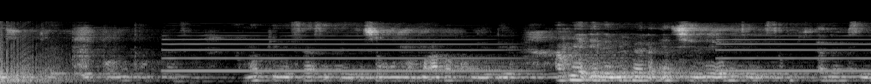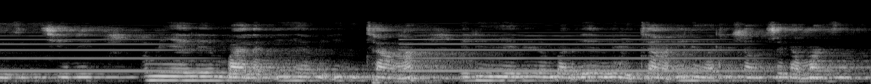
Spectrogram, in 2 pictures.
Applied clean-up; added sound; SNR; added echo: none; Wind instrument, woodwind instrument; 12 dB; reverberation time 2.0 s.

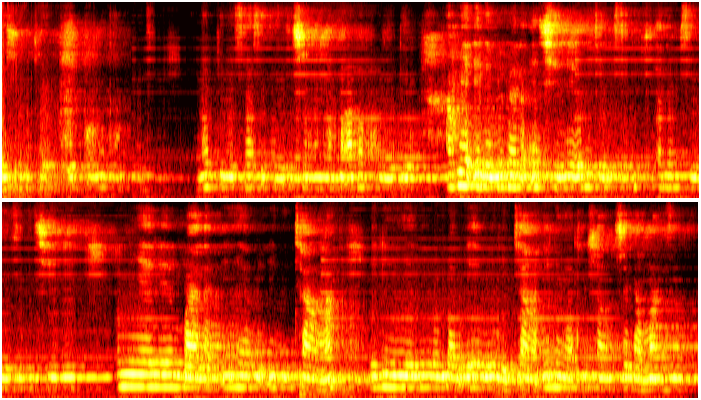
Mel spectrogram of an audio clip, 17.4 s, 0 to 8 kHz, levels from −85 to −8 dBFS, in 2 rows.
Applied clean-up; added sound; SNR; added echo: neural separator model SepFormer DNS4.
